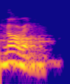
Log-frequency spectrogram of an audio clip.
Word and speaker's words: Nobel: No, Nobel. Como el Nobel, premio Nobel por Nobel, cada como noble.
